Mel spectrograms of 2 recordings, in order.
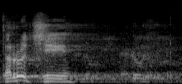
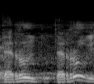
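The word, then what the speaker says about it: Teruggi: Terrucci. Terrugi. De Sicilia. Terrugi se pronuncia.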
